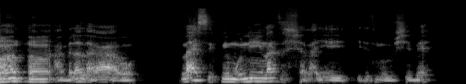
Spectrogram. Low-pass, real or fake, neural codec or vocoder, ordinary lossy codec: 14.4 kHz; fake; vocoder, 44.1 kHz, 128 mel bands, Pupu-Vocoder; none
